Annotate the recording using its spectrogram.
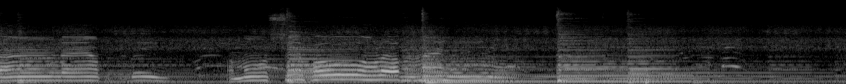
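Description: A man singing an original country song, holding long notes, over a strummed acoustic guitar. About two thirds of the way in, the voice stops and the guitar strums ring on alone, fading.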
